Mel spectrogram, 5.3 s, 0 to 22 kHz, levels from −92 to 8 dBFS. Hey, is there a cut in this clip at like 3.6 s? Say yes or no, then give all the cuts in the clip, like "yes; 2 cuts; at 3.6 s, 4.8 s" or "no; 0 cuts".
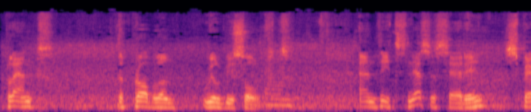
yes; 1 cut; at 3.6 s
